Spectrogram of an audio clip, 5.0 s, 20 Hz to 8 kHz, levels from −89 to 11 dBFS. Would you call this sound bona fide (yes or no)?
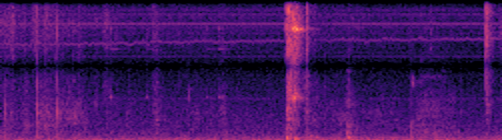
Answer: yes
